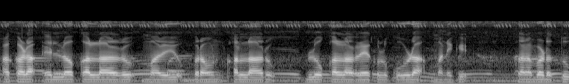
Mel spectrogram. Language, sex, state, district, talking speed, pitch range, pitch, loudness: Telugu, male, Andhra Pradesh, Sri Satya Sai, 125 wpm, 110-115 Hz, 110 Hz, -18 LUFS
